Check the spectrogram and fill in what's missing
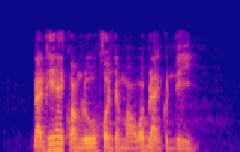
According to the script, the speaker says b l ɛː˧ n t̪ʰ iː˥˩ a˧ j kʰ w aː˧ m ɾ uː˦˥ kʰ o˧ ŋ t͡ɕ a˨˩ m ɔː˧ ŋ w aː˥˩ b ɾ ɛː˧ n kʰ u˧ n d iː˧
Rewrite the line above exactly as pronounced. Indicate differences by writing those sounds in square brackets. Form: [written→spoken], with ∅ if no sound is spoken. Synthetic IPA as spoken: b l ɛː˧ n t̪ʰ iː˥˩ [a˧→a˥˩] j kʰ w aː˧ m ɾ uː˦˥ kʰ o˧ [ŋ→n] t͡ɕ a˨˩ m ɔː˧ ŋ w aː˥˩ b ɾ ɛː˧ n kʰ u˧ n d iː˧

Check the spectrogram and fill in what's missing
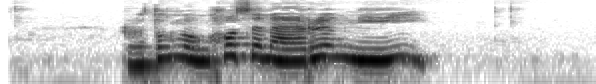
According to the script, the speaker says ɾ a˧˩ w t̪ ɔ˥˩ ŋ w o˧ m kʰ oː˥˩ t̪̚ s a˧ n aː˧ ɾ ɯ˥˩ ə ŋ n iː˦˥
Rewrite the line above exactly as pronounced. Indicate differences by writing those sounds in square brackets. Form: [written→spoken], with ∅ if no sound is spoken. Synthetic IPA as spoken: ɾ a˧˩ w t̪ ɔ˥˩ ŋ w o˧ [m→ŋ] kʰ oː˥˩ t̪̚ s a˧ n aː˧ ɾ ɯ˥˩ ə ŋ n iː˦˥

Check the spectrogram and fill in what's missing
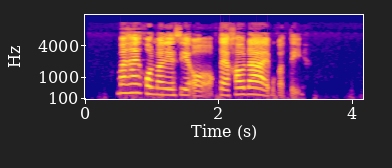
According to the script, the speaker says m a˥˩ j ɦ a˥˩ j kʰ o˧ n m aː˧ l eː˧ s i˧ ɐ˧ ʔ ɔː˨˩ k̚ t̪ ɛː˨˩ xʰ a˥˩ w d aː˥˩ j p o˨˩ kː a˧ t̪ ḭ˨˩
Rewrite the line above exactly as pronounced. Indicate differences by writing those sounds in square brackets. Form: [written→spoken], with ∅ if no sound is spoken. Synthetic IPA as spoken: m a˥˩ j ɦ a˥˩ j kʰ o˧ n m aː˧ l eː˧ s i˧ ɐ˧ ʔ ɔː˨˩ k̚ t̪ ɛː˨˩ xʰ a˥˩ w d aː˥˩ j p o˨˩ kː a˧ t̪ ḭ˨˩

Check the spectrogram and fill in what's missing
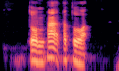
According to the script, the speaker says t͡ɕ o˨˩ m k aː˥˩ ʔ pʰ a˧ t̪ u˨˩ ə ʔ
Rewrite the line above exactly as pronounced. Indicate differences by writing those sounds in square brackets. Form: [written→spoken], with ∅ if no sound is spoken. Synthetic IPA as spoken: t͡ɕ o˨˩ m [k→p] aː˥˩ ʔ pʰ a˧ t̪ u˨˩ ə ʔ

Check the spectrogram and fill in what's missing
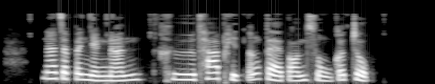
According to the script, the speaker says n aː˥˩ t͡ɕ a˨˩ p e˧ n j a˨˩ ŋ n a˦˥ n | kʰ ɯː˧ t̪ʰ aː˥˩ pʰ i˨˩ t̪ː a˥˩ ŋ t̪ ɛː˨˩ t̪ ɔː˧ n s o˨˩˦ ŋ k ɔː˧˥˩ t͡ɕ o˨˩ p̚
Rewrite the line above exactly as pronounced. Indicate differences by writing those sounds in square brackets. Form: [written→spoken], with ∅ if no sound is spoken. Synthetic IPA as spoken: n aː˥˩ t͡ɕ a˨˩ p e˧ n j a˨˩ ŋ n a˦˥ n | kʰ ɯː˧ t̪ʰ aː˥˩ pʰ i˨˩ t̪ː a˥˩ ŋ t̪ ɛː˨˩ t̪ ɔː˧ n s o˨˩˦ ŋ k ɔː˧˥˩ t͡ɕ o˨˩ p̚

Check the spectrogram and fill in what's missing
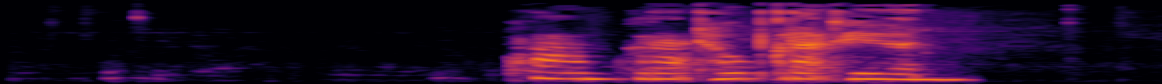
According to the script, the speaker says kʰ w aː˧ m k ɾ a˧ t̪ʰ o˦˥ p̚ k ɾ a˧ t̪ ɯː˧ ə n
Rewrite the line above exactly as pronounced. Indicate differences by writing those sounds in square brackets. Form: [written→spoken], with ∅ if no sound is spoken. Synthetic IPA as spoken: kʰ w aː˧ m k ɾ a˧ t̪ʰ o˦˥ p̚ k ɾ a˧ [t̪→t̪ʰ] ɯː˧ ə n

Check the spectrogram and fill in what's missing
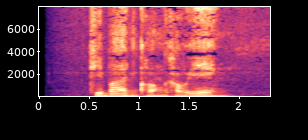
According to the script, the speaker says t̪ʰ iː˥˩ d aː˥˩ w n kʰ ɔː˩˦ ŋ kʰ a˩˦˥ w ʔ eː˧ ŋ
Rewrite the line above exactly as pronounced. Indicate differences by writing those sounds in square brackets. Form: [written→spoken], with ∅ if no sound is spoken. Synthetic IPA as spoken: t̪ʰ iː˥˩ [d→b] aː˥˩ [w→∅] n kʰ ɔː˩˦ ŋ kʰ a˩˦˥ w ʔ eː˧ ŋ

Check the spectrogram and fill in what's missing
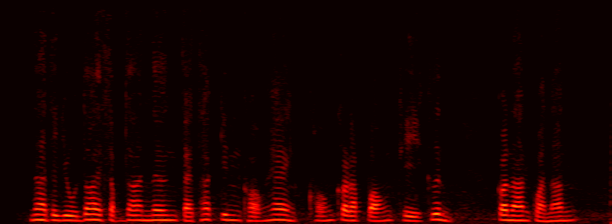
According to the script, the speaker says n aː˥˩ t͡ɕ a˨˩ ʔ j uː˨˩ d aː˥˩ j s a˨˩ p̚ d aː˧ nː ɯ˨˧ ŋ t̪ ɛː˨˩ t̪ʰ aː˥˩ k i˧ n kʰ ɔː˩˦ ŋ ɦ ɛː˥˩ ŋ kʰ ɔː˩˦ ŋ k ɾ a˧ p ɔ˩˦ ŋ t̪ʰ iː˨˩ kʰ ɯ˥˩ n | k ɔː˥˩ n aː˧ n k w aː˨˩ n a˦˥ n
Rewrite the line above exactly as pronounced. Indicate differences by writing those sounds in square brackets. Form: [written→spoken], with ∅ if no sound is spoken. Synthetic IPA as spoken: n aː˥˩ t͡ɕ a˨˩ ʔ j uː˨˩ d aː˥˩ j s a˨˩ p̚ d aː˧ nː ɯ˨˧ ŋ t̪ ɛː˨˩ t̪ʰ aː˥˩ k i˧ n kʰ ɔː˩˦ ŋ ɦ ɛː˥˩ ŋ kʰ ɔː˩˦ ŋ k ɾ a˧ p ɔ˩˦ ŋ t̪ʰ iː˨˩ kʰ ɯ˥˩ n | k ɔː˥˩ n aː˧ n k w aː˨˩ n a˦˥ n

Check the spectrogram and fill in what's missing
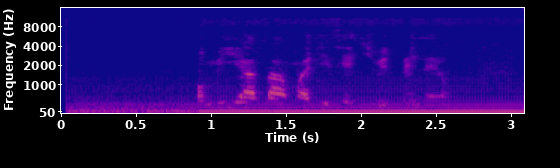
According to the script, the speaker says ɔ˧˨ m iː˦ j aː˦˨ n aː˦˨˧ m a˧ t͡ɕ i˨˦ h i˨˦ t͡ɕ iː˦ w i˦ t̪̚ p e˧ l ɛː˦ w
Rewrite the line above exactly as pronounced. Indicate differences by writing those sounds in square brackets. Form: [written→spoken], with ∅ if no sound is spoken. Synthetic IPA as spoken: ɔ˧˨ m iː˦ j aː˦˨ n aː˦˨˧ m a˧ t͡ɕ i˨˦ [h→s] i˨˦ t͡ɕ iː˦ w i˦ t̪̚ p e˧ l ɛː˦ w

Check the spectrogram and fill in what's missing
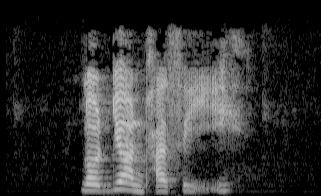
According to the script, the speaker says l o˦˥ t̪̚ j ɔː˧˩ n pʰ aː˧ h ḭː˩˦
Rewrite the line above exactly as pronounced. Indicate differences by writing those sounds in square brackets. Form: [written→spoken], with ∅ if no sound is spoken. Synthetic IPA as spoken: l o˦˥ t̪̚ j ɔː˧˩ n pʰ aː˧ [h→s] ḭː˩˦

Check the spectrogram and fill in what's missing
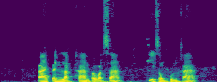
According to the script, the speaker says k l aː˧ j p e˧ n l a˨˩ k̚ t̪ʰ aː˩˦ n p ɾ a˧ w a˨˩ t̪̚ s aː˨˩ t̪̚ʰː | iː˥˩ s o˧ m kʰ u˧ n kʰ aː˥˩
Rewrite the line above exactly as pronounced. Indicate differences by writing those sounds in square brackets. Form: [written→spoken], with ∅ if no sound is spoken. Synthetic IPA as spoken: k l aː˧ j p e˧ n l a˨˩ k̚ t̪ʰ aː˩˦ n p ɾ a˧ w a˨˩ t̪̚ s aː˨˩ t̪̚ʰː | iː˥˩ s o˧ [m→ŋ] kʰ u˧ n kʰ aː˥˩

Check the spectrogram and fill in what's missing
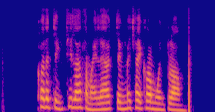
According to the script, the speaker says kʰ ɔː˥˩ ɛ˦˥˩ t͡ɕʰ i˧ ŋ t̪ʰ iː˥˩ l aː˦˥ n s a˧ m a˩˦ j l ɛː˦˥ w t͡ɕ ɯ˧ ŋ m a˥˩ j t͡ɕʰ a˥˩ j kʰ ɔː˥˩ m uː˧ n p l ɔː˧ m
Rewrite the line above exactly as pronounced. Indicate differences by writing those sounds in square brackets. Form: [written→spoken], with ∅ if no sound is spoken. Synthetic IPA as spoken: kʰ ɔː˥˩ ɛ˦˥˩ [t͡ɕʰ→t͡ɕ] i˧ ŋ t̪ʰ iː˥˩ l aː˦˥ n s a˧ m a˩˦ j l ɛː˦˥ w t͡ɕ ɯ˧ ŋ m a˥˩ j t͡ɕʰ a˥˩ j kʰ ɔː˥˩ m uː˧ n p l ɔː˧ m

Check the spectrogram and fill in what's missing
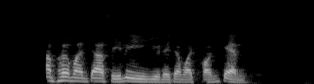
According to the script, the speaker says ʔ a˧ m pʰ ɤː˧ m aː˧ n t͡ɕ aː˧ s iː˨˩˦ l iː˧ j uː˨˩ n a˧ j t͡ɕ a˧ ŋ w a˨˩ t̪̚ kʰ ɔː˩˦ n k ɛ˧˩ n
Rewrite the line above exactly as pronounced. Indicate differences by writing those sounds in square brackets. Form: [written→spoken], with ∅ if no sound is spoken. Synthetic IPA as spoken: ʔ a˧ m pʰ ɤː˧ m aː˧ n t͡ɕ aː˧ s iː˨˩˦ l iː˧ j uː˨˩ n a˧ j t͡ɕ a˧ ŋ w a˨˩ t̪̚ kʰ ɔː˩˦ n k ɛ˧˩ n

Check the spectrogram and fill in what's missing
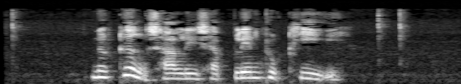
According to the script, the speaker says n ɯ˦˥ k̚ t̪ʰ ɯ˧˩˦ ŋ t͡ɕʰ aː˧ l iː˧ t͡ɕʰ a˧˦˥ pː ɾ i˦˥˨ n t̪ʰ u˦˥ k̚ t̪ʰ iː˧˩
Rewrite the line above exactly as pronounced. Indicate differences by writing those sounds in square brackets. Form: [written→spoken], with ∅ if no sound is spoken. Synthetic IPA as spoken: n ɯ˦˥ k̚ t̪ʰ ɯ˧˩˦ ŋ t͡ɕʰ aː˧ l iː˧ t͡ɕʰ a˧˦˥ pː [ɾ→l] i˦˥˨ n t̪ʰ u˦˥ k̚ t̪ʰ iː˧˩

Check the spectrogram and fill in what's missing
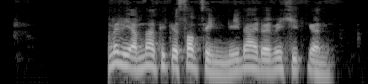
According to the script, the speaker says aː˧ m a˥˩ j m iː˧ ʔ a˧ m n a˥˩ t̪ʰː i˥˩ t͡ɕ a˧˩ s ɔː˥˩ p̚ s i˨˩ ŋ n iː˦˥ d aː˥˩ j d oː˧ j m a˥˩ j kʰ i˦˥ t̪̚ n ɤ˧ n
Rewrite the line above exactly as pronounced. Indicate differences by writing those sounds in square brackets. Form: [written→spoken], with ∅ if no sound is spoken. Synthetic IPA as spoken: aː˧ m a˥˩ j m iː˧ ʔ a˧ m n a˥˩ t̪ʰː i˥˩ t͡ɕ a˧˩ s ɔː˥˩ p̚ s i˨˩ ŋ n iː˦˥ d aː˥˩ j d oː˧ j m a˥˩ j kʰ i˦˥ t̪̚ [n→ŋ] ɤ˧ n

